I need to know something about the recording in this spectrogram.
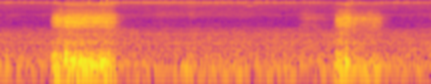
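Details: Staffy (American Staffordshire terrier) dog snoring loudly, likened to an old man: two deep, snorting, rattling breaths with a rushing hiss, about three seconds apart.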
